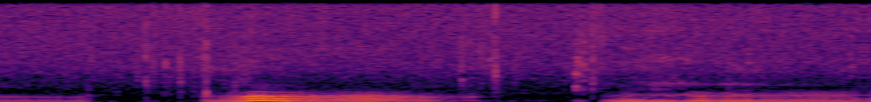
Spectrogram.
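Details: Tonkinese cat Honey Butter growling while playing with a feathery flying toy: two low, steady rumbling growls rich in harmonics, each about one and a half seconds long, separated by a short quiet pause.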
